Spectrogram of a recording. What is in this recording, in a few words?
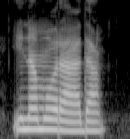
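"innamorada", Sardinian, female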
